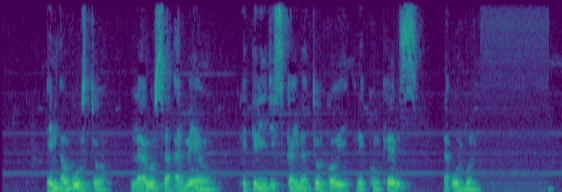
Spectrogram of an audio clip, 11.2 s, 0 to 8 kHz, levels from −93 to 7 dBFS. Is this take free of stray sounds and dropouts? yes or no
yes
